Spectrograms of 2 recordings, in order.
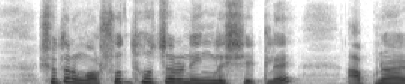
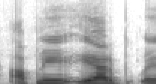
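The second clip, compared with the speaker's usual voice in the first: ordinary talk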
